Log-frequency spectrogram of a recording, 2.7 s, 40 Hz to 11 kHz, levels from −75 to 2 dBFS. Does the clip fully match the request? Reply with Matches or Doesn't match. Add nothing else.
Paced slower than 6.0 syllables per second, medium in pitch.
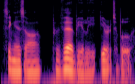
Doesn't match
